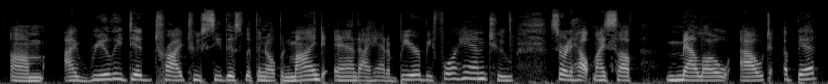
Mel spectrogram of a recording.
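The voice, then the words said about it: Angry, agitated speaking voice. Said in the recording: “I'm really, really angry, which you can probably hear in my voice.”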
